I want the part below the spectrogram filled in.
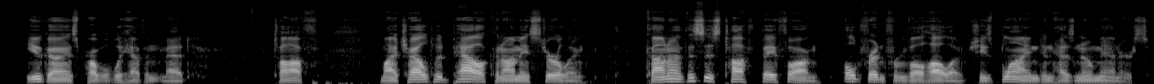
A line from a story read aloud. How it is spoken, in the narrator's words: Corwin gave a long, suffering sigh and said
